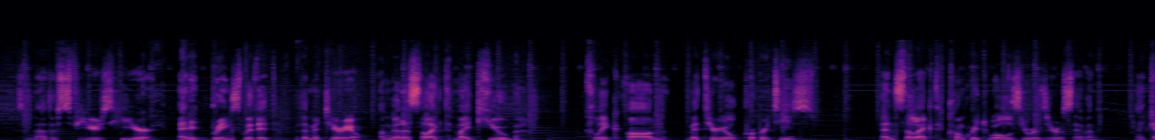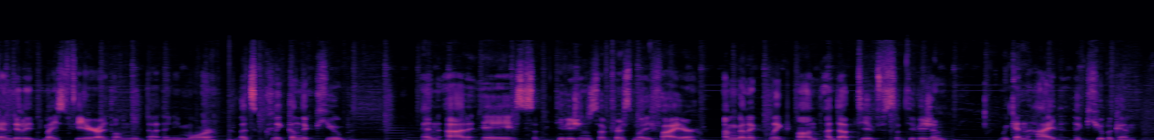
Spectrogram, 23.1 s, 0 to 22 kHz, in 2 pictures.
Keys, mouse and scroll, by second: 0.4 click, 3.6 click, 8.4-11.1 drag, 11.2-11.5 scroll down 4, 11.5 click, 13.6 Delete, 14.5 click, 15.5-17.5 drag, 18.6 click, 21.0 click, 21.2 Delete, 22.9 click.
